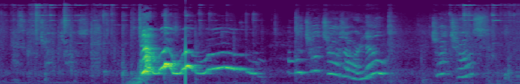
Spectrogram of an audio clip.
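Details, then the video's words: Old, blind rescued Whippet giving a roo before his walk: two bouts of warbling, howl-like vocalising that wavers up and down in pitch, the second dipping lower, with a person talking quietly in between. "Little blind Whippet Arlo gives a roo for his walk"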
